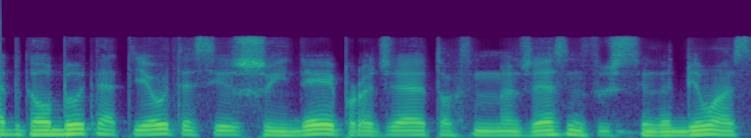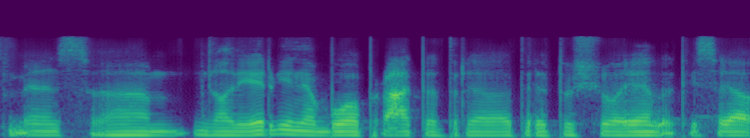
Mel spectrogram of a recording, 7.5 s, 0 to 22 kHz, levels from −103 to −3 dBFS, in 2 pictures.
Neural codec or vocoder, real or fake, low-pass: codec, 16 kHz, 1 kbps, X-Codec, HuBERT features, trained on balanced general audio; fake; 7.2 kHz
